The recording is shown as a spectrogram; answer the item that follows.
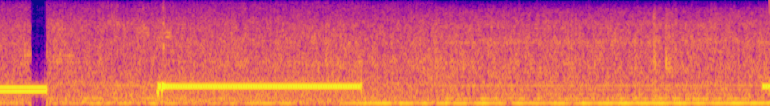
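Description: Telephone call-transfer tone on a phone line: a brief tone that stops, a short silence, then a steady held tone of about two seconds, followed by low continuous line hum.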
